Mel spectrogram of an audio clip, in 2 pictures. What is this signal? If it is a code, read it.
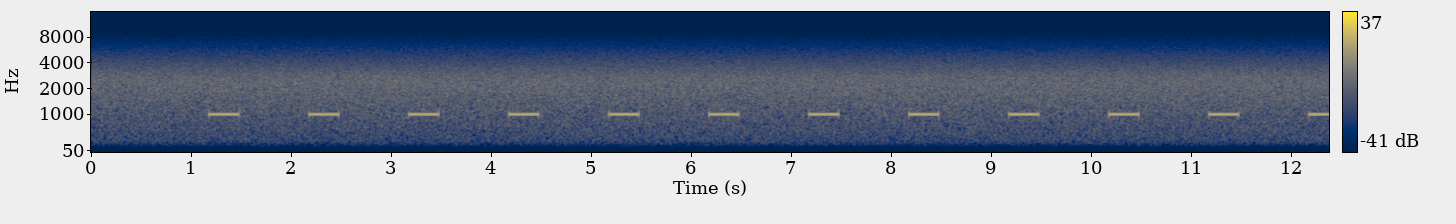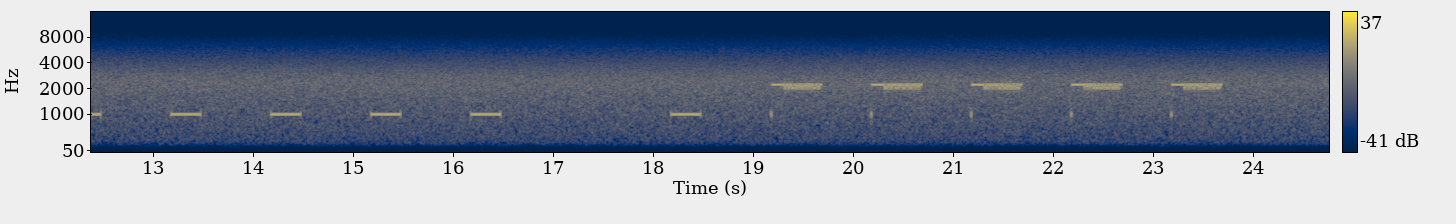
Radio time signal (CHU, Canada), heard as beeps and data bursts, one a second, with radio static.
